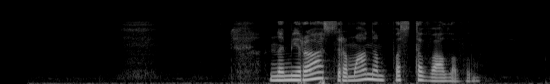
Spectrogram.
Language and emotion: Russian, neutral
